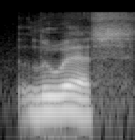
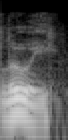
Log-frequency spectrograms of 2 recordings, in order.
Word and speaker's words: Louis: Louis varland who's apparently going by Louis like St Louis now although as someone pointed out that could still be pronounced Louie right the French the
